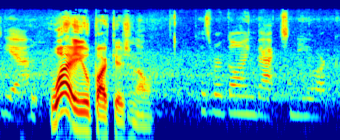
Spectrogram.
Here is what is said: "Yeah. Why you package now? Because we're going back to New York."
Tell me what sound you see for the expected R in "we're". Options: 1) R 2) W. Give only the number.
1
